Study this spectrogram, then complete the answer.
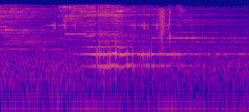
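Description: A short game chime rings out.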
